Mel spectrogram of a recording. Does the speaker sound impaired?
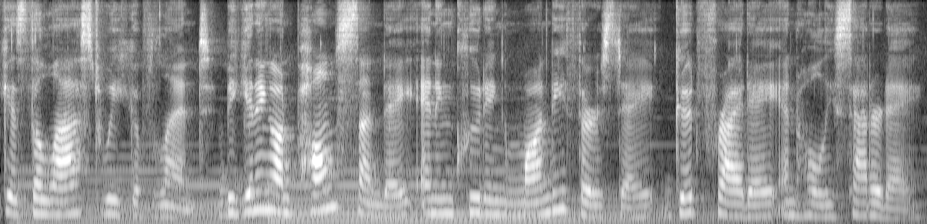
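No.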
